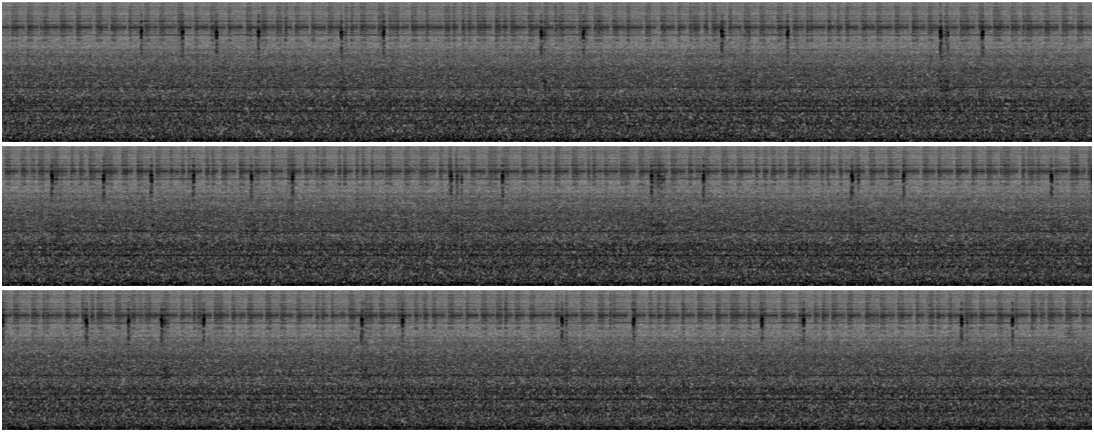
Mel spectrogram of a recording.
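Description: A steady hum made of several constant tones, with faint, short clicks coming irregularly, about one or two a second.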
